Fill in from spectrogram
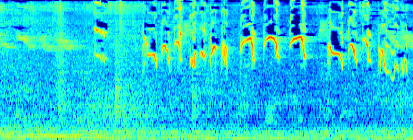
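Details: Oriental white-eye of the Auri type in ngriwik song with fill-in phrases: after a quiet start, a lively run of high, hooked, whistled chirps in quick clusters, with a faint low hum behind.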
